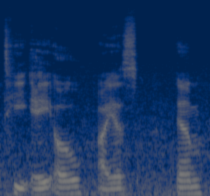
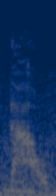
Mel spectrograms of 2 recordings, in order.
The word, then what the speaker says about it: Taoism: It's spelled with a T, Taoism, but it's pronounced more like a D sound, like Tao, the Tao.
